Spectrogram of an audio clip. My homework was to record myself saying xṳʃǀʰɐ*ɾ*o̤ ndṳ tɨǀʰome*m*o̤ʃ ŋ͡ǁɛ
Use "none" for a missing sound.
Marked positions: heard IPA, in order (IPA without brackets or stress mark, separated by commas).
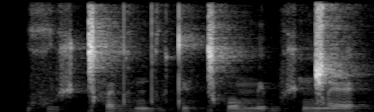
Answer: d, b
